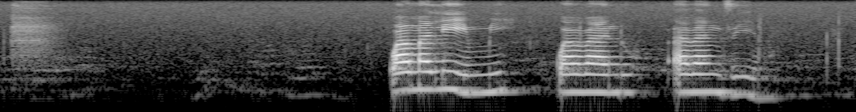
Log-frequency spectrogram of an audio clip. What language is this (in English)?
South Ndebele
